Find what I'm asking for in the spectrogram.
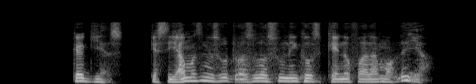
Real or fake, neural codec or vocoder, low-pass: fake; codec, 16 kHz in and 24 kHz out, 0.4 kbps, LongCat-Audio-Codec, two codebook decoder; 7.2 kHz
